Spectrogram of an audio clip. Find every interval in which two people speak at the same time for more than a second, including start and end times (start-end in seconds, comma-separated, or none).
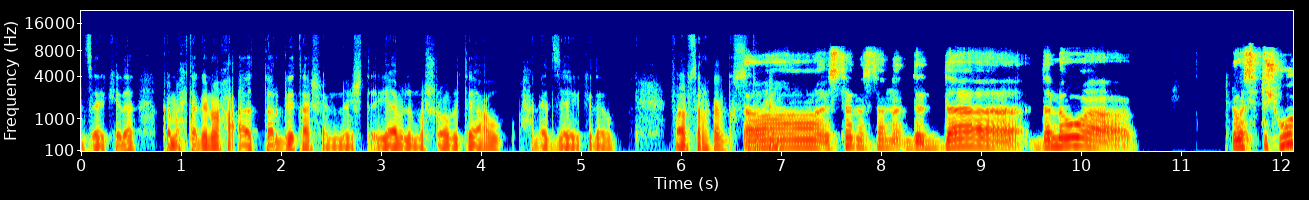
none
